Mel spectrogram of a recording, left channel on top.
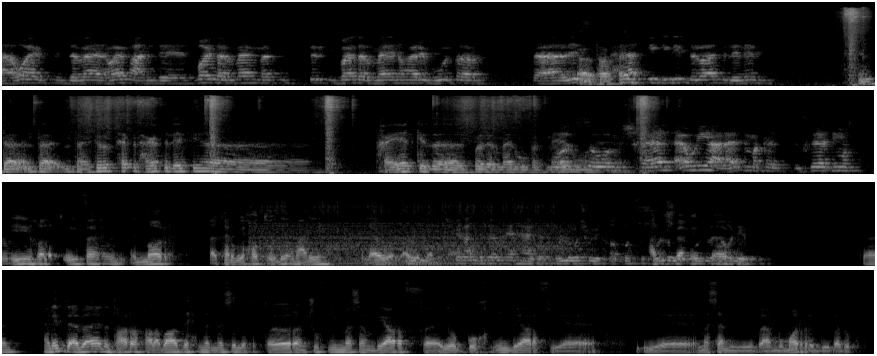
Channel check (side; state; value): both; different; correlation 0.00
